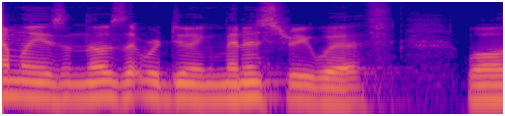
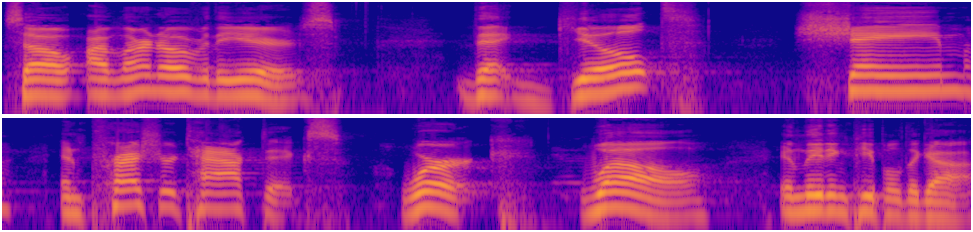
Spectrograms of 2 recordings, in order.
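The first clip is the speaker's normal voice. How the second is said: slow, sarcastic, tongue-in-cheek overstated delivery; 2 semitones higher, 4 dB louder than usual. Speaking to a church audience, saying the opposite of what is meant: sarcastic tone. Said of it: "This is my sarcasm".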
